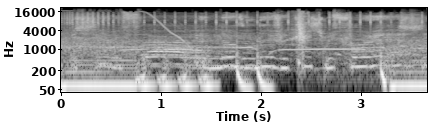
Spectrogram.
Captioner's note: crowd cheering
